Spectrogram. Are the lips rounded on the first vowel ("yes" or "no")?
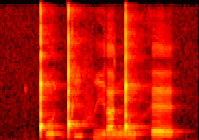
yes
